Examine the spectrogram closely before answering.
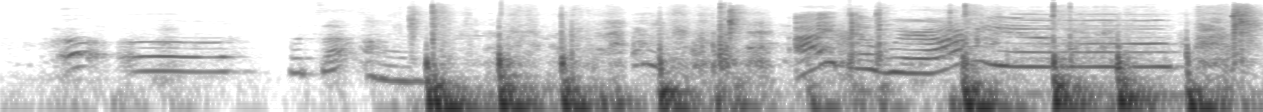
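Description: A dog whines and yelps in high, wavering cries.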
